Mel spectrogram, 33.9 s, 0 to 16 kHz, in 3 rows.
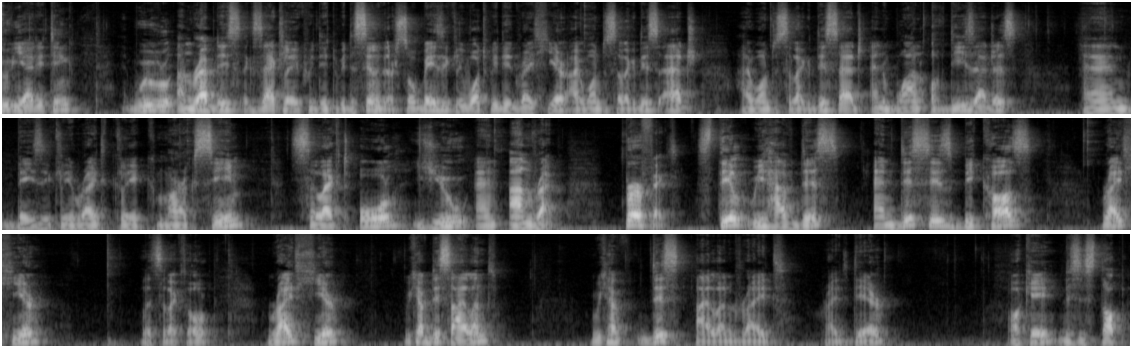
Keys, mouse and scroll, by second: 0.0 click, 2.7-3.1 shift+middle drag, 3.7 middle click, 4.2 Tab, 5.8 alt+right click, 6.7 middle click, 7.7 alt+shift+right click, 9.2 shift+right click, 10.2 q, 11.0 w, 14.6 a, 15.4 u, 17.5 right click, 17.9-18.5 scroll up 2, 20.4 a, 21.2-21.6 scroll up 1, 21.6 a, 22.1 right click, 22.2 a, 23.6 a, 24.2 scroll down 1, 24.5 shift+middle click, 24.9-25.4 scroll up 4, 25.4-25.7 scroll down 2, 26.6 l, 28.9 k, 29.5-31.9 scroll up 4, 32.0 l, 32.8-33.8 scroll down 3.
